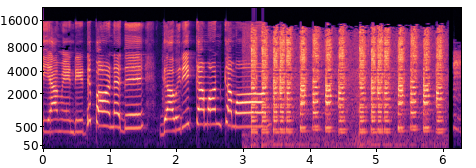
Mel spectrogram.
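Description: A high-pitched voice talking for about three seconds, then loud, rapidly pulsing horn-like tones over a low rumble that stop abruptly at the end.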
